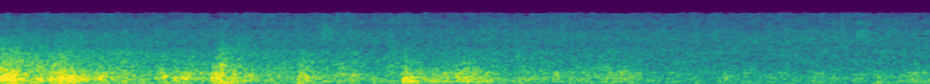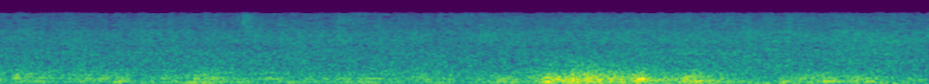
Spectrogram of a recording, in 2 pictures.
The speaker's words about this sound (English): While they were at sea, a huge storm blew up.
